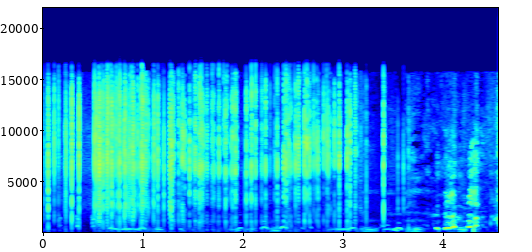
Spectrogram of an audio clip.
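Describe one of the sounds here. Fireworks crackle and pop rapidly outdoors.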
